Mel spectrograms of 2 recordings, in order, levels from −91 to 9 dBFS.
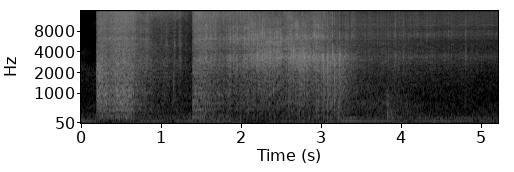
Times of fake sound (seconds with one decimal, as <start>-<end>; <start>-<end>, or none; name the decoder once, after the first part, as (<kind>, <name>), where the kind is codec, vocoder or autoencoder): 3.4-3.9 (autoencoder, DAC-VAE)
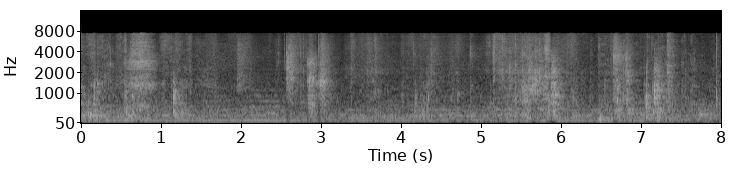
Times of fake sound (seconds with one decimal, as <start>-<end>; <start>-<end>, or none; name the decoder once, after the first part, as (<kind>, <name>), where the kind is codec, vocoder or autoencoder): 1.9-5.8 (autoencoder, DAC-VAE)

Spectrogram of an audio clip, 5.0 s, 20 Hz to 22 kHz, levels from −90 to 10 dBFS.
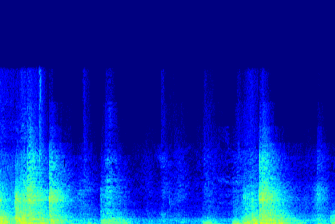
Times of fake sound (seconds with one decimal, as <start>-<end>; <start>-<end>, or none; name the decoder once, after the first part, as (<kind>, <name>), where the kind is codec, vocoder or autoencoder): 0.0-0.9 (autoencoder, DAC-VAE); 3.9-5.0

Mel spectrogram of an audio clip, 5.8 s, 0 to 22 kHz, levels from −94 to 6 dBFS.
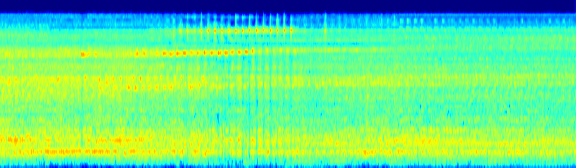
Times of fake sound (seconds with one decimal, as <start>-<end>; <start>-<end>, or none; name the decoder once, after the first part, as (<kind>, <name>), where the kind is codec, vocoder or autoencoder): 0.5-4.0 (autoencoder, DAC-VAE)

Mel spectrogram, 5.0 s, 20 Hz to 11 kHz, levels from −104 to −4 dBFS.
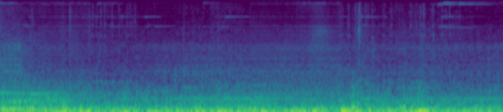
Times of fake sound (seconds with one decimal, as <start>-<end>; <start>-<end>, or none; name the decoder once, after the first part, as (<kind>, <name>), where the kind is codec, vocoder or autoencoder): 0.4-0.9 (autoencoder, DAC-VAE); 2.5-3.4

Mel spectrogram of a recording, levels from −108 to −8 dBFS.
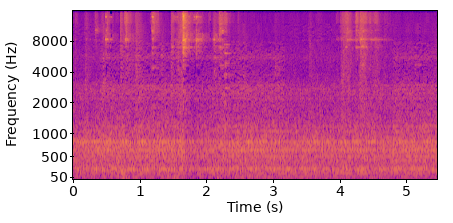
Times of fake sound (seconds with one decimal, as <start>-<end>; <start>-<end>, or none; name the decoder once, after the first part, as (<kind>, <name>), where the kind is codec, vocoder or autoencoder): none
